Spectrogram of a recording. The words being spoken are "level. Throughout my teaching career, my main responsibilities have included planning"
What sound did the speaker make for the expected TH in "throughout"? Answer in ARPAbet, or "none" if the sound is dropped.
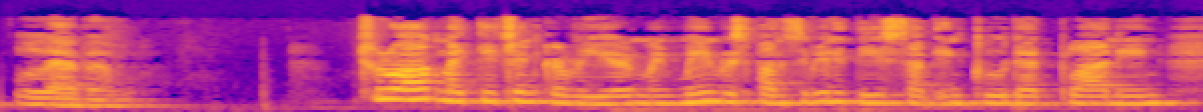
T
